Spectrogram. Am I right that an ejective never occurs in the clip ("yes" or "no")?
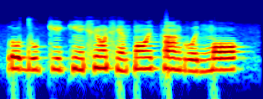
yes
